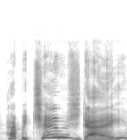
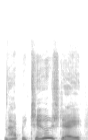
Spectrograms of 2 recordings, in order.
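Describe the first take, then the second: First: Drawn out, lifted Happy Tuesday; cheerfully correcting the greeting for a viewer in Australia; cheerful correction. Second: Said in the usual way. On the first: Shown as a demonstration. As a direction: correct it brightly, stretching Tuesday.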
